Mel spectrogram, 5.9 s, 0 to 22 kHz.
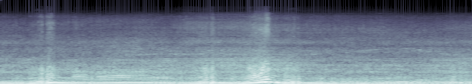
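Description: Mk1 Volkswagen Golf race car's engine revving as it pulls away, its pitch rising with throttle blips, loudest about three seconds in, over a steady low engine note.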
